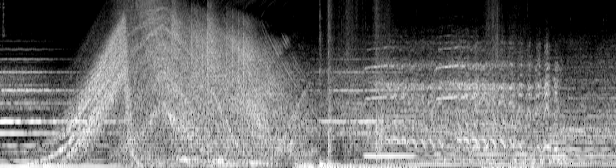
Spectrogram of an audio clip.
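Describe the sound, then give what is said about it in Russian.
A horse neighs loudly amid a busy outdoor scene, with whooshing sweeps and clip-clopping hooves in a dense, continuous background bustle. “Кругом люди, кони.”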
